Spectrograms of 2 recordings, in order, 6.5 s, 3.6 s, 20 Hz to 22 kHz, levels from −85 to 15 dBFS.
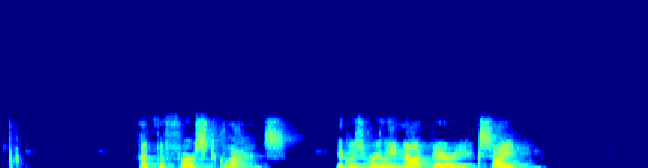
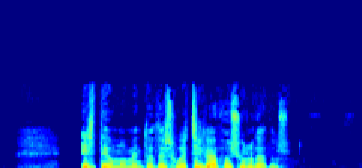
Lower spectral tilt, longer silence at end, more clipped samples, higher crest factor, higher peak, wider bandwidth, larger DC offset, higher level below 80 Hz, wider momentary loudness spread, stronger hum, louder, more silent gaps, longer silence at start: about the same, -5 dB/octave vs -6 dB/octave; first, 1.05 s vs 0.75 s; neither; about the same, 22 dB vs 24 dB; second, -6 dBFS vs -2 dBFS; second, 7.2 kHz vs 11.5 kHz; neither; second, -68 dBFS vs -40 dBFS; first, 14 LU vs 9 LU; neither; about the same, -25 LUFS vs -25 LUFS; first, 0.40-0.98 s, 1.12-1.34 s, 3.07-3.16 s vs none; second, 0.1 s vs 0.8 s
